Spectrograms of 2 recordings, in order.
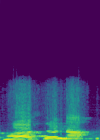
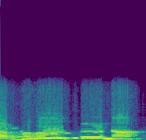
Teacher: मतलब जो हवा निकल रही है वो नाक से और मुंह से दोनों से निकल रही है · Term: अनुनासिक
